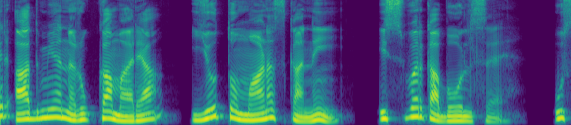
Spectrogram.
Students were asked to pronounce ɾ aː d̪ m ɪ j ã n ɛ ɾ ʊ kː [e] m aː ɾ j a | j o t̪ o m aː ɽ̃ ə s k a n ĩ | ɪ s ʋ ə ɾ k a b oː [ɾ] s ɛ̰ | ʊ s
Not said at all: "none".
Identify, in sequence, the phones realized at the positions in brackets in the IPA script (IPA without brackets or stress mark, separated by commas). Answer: a, l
